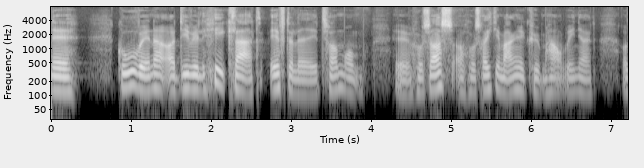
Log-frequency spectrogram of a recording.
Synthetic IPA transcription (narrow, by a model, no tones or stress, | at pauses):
nə | ɡ̥o̝ːʋenɐʔɒ̽d̥iʋe̝lhe̝̰ːld̥̚kʰlɑ̰̈ːd̥efd̥ɐlɛːð̞̩ˠe̝d̥t͡sʰɒ̽mʁɔ̽m̰ | hɔ̽sɒ̽sɒ̰̽hɔ̽sʁeɡ̥̚d̥imɑ̈ŋəikʰøb̥m̩ɦɑ̈ʊ̰nʋʔenɐd̥ɒ̽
